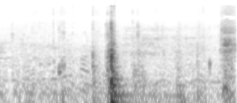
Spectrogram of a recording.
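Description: A car door being opened: one sharp latch clack about a second in, with a few fainter clicks and handling sounds around it.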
